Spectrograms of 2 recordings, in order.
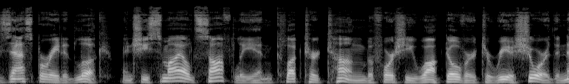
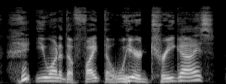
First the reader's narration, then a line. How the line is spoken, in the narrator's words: barked a laugh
